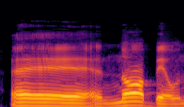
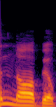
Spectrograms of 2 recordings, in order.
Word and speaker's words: Nobel: algumas pessoas costumam falar Nobel não é Nobel Porque se ela fosse Nobel ela seria uma paroxítona logo ela estaria acentuadas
